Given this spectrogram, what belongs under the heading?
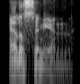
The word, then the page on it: Eleusinian: British English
